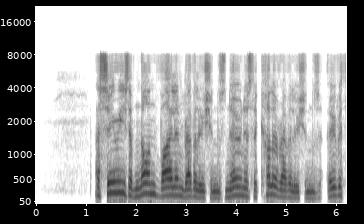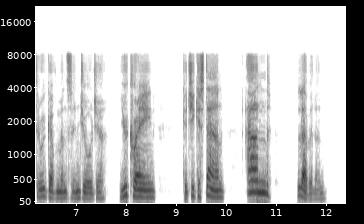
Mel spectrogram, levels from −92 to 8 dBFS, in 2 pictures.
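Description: Right from the start and all the way through, the speech carries plainly audible codec damage, most likely Opus compression at a low rate. Nothing comes through above about 8.2 kHz, so the top end sounds clipped off and a bit dull. The encoder seems to be in its music mode, keeping each band's energy but filling starved bands with folded or noisy content, so voiced sounds come out grainy and rough rather than swirly. The damage points to a bitrate around 16 kbps.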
